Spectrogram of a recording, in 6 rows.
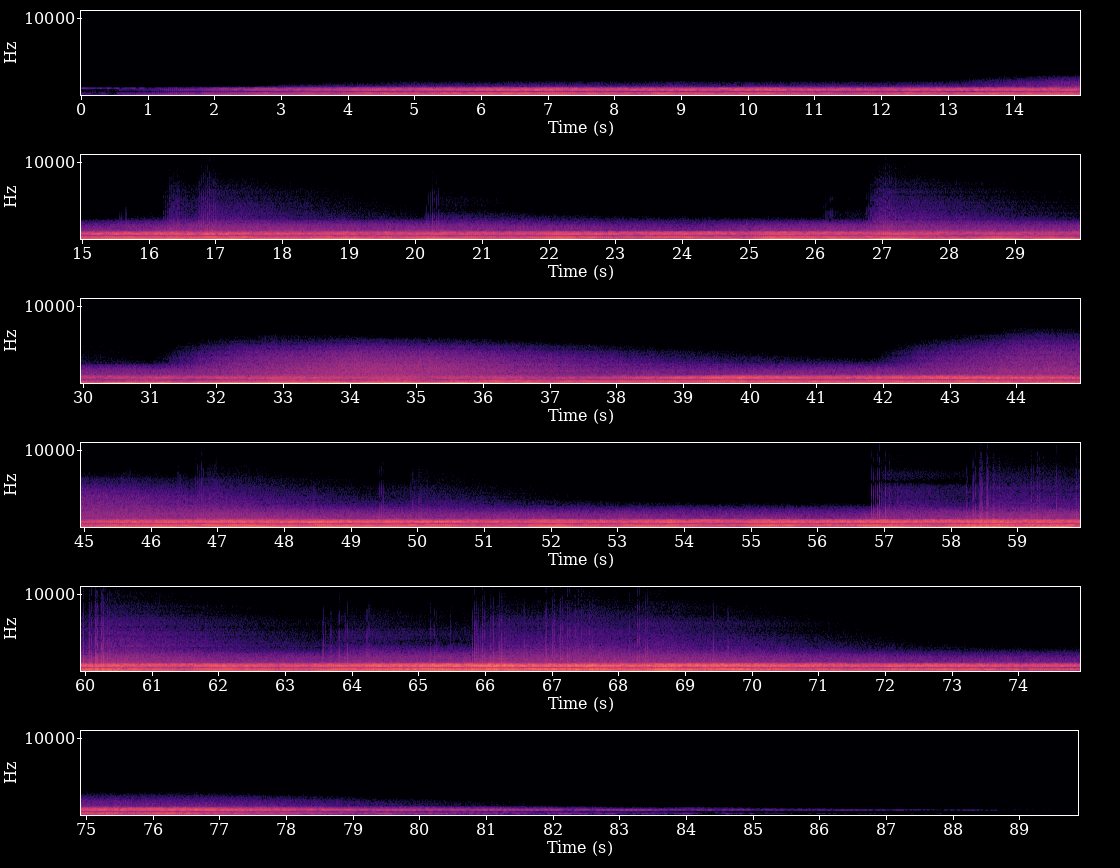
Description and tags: archi soundscape doom2
Created using lots of reverb (Arts Acoustic Reverb) and heavy distortion (various DaevlMakr plugins). The source signal is a synth pad of some type.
